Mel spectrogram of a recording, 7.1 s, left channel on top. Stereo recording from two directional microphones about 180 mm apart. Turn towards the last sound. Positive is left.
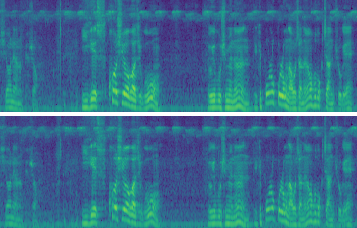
turn(degrees=30)  # may be behind; listen again after turning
